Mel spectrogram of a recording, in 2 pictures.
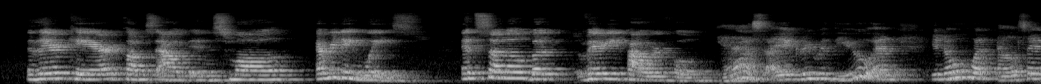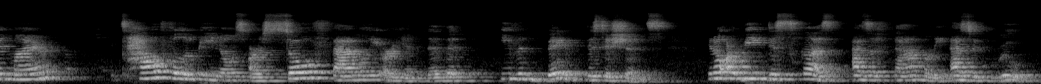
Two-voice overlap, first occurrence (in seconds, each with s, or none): none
